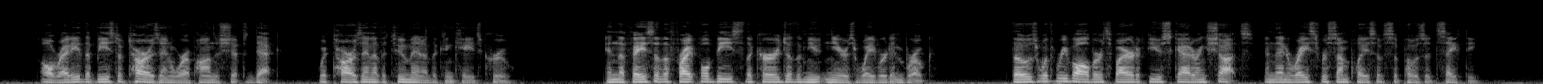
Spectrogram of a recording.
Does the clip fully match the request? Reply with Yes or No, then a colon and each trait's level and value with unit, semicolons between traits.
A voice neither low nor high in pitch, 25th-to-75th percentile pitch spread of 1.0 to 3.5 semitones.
No: low, 110 Hz; narrow, 2.6 semitones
